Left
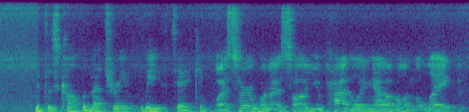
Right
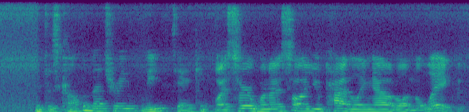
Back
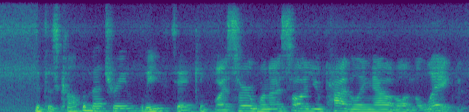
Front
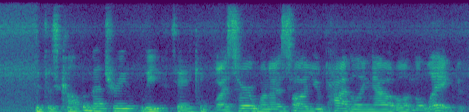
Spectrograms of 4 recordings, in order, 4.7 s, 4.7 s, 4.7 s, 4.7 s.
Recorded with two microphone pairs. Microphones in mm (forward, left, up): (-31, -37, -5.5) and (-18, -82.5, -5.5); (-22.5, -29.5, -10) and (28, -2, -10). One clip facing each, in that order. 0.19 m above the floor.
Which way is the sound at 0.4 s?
145° left.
